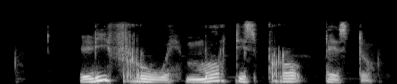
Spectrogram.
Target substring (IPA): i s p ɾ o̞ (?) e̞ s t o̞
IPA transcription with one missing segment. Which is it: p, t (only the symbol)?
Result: p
